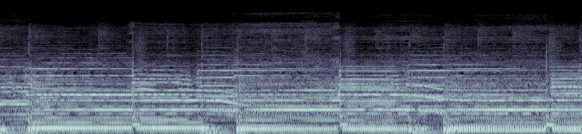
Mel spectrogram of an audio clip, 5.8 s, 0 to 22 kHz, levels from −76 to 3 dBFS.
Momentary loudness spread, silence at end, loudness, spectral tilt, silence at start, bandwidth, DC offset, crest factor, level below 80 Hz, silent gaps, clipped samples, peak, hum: 1 LU; 0 s; -12 LUFS; -6 dB/octave; 0 s; 12 kHz; under 0.1%; 10 dB; -26 dBFS; none; under 0.1%; -2 dBFS; none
